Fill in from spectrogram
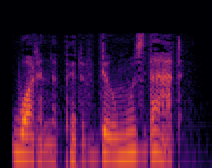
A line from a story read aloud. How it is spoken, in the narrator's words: Talonvor muttered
